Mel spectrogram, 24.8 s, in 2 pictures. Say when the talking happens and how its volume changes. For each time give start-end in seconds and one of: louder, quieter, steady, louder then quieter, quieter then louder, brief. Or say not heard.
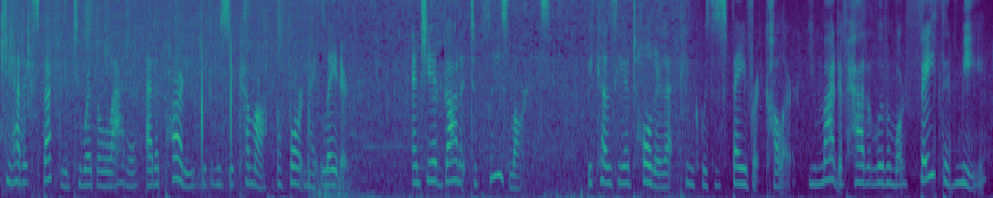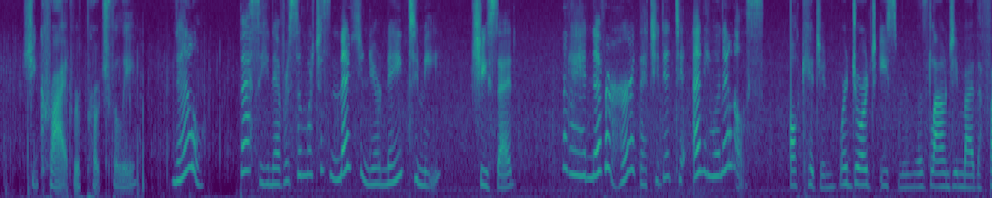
0.0-24.7 steady.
